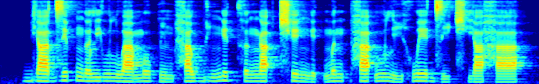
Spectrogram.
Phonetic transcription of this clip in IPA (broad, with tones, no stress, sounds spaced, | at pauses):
b j a˧ d͡z e˦ p̚ ŋ ə˧ l j u˧ l w a˧ m o˧ p ĩ˨˩ m h a˧ w b i˧ ŋ e˦ t̪ʰ ə˧ ŋ a˦ ʔ t͡ɕʰ e˥˧ ŋ e˨ t̚ m ə˦ n pʰ a˦ ʔ u˦ l i˨˩ h w e˦ d͡z i˨˩ t͡ɕʰ j a˧ h a˧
